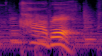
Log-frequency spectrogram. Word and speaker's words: 카레: Actually in Korean we say 카레 rice because curry we pronounce 카레.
